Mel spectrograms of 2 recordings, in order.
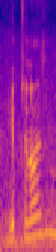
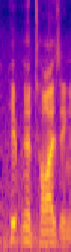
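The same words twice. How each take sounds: First: Hypnotizing garbled as "hip-tuh-nizing", pitched high; mispronounced word. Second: Said in the usual way. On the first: Real, not acted. Streamer doubting his own word, mispronounced hypnotizing. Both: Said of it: "put the emphasis on the wrong syllable".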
